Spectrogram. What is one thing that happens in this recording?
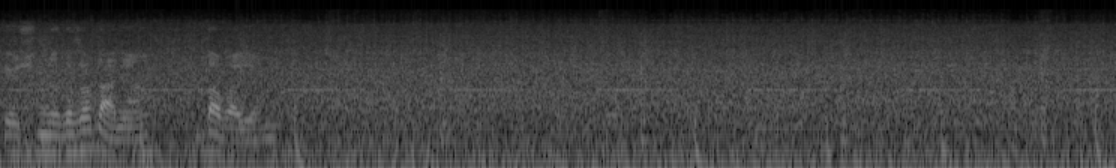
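A heavy truck engine rumbles steadily.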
